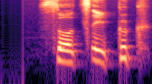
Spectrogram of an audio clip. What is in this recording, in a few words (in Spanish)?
"sotzikuk", kaqchikel, pronunciacion de animales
